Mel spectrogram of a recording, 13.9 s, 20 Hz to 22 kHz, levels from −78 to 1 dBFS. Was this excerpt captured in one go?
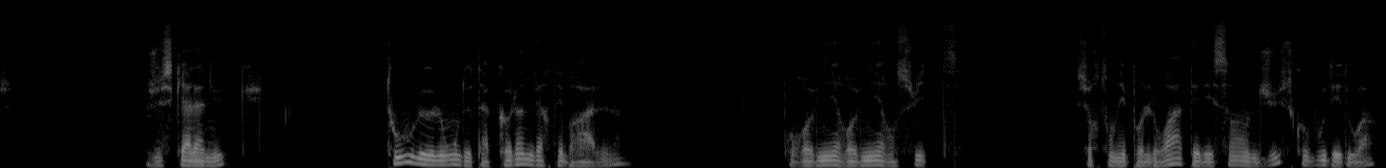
no; 1 cut; at 8.4 s

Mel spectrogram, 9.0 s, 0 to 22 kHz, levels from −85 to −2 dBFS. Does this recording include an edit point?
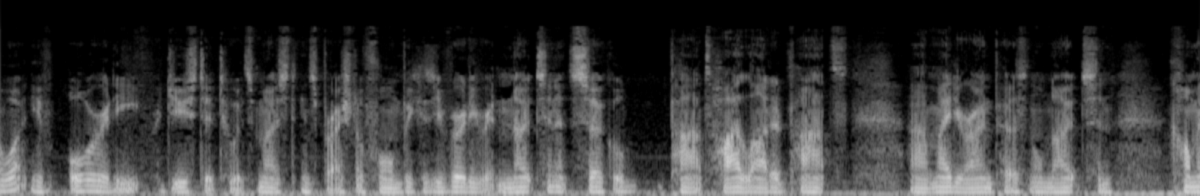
no; 0 cuts

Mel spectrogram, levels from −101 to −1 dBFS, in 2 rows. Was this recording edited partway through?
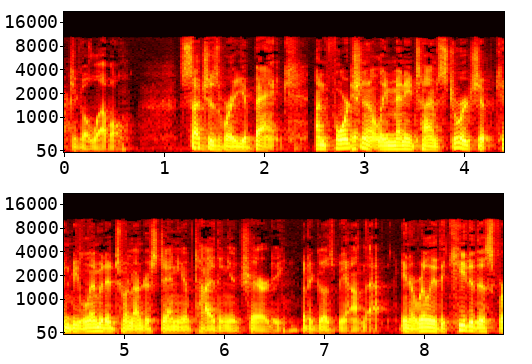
yes; 2 cuts; at 2.4 s, 7.7 s

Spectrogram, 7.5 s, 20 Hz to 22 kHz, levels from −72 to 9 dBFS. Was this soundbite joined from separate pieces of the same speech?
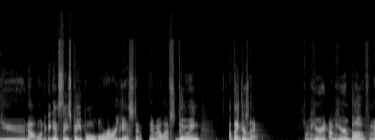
yes; 4 cuts; at 1.0 s, 2.3 s, 2.8 s, 4.9 s

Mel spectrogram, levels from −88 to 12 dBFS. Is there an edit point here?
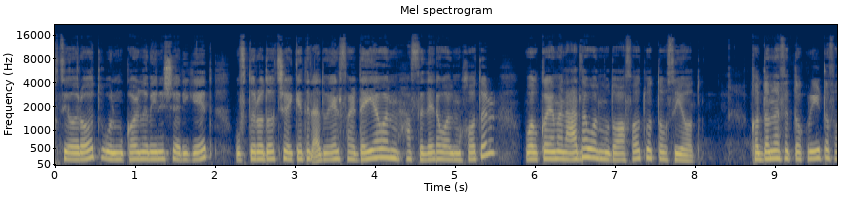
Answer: yes; 2 cuts; at 4.8 s, 6.6 s

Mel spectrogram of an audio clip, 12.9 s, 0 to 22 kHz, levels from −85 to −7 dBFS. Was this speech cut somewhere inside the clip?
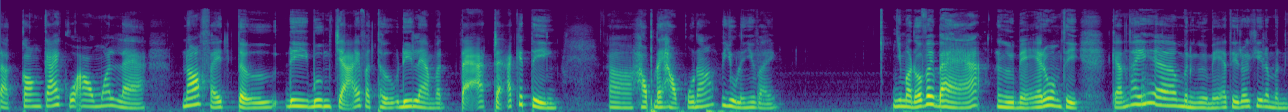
no; 0 cuts

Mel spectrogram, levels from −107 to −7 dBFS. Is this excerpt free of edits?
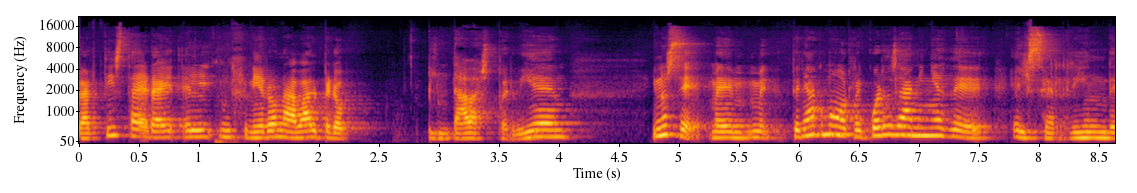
yes; 0 cuts

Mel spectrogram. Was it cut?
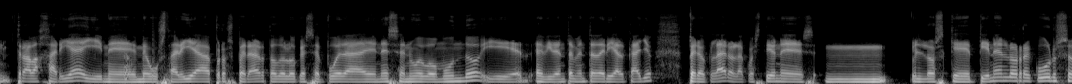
no; 0 cuts

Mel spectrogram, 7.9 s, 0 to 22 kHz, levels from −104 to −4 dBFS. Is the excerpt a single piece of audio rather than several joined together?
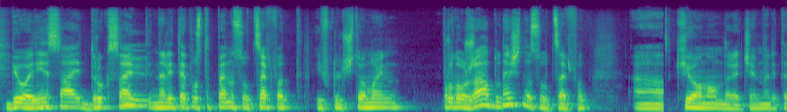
no; 3 cuts; at 3.1 s, 5.0 s, 6.6 s

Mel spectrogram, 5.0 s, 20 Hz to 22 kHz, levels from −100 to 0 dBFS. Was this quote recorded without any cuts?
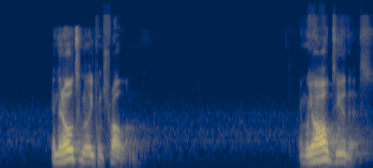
no; 1 cut; at 1.3 s

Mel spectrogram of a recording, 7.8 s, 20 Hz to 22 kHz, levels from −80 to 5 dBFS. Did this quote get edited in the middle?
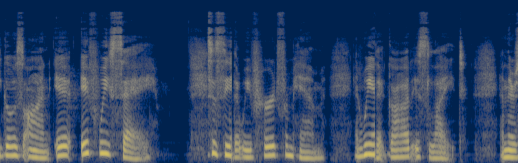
yes; 3 cuts; at 3.1 s, 3.5 s, 5.6 s

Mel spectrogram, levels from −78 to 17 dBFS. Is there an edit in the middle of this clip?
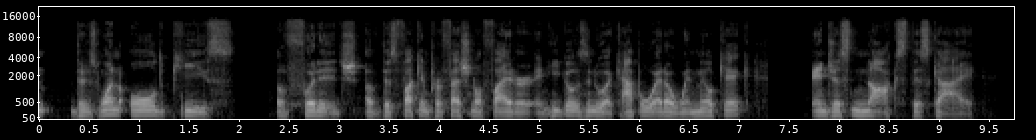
no; 0 cuts

